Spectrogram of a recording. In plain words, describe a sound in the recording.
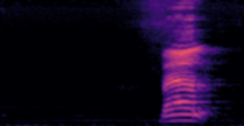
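A man lets out a short, loud exclamation close to a microphone.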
